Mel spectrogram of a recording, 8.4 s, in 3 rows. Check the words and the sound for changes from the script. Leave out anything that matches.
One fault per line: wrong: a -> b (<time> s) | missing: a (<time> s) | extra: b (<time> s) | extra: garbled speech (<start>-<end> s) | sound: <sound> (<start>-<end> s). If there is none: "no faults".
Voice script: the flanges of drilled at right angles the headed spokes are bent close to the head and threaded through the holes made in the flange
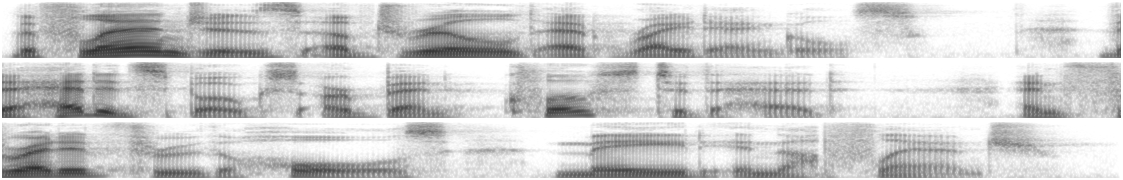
no faults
